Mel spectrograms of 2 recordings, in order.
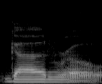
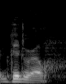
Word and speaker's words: Goodrow: It's pronounced Godrow. Oh, Godrow for that guy. Okay. Or Goodrow.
